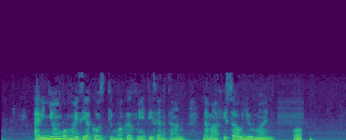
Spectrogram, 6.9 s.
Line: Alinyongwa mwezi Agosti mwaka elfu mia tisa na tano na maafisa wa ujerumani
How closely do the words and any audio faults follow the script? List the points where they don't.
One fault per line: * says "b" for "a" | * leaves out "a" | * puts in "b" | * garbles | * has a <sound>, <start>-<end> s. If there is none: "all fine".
* has a laugh, 5.9-6.0 s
